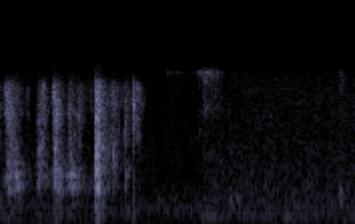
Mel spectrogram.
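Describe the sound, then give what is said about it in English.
A quick burst of rattling, clattering knocks as Lakota, a dog, flings his kennel door with his paw, lasting about a second and a half before fading into quiet background noise. “Lakota's flinging his door with his paw.”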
